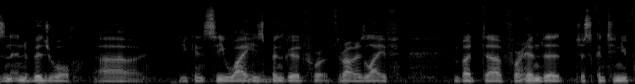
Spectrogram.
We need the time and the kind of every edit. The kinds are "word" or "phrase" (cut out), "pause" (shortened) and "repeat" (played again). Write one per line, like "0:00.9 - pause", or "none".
0:02.8 - word
0:03.6 - word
